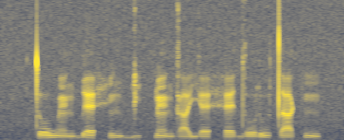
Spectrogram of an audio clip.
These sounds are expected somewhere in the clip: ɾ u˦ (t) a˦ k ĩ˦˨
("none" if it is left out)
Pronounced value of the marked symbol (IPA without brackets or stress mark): t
